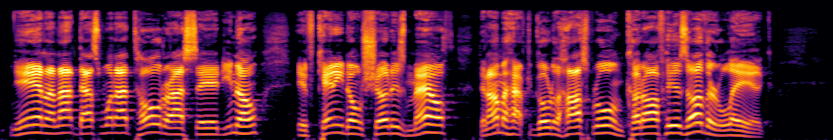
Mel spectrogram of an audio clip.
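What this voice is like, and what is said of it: Thick drawl accent. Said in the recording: “she's got this thick drawl accent.”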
